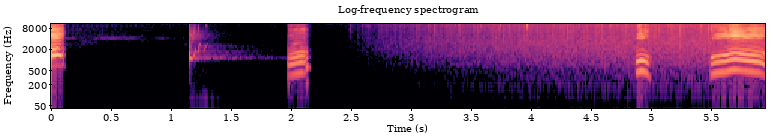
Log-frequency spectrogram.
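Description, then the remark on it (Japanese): A few scattered plopping drops fall, then a soft hiss of rain swells in and steadily thickens, with some squeaky chirping tones over the top near the end. “うん、雨だ。走ろう 走ろう。”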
